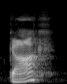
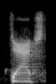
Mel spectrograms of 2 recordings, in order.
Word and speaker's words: Gach: Gawk. Uh Ethan Gatch. Gach, thank you. I wasn't quite sure if it was like a German thing or anyway, Ethan posted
